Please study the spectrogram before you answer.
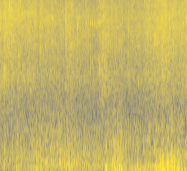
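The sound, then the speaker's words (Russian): Thunder rumbles overhead during a cucumber harvest, with rain coming: a steady, deep, low roll that swells louder twice toward the end. “При сборке урожая огурцов над головой начал грохотать гром.”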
